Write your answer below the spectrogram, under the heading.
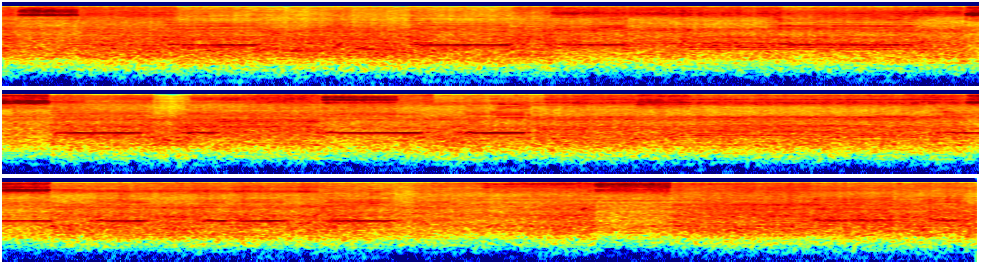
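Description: Kingtex direct-drive flatlock (interlock) industrial sewing machine running, with a dense, steady rattling clatter. A high tone comes and goes in short stretches over it.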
